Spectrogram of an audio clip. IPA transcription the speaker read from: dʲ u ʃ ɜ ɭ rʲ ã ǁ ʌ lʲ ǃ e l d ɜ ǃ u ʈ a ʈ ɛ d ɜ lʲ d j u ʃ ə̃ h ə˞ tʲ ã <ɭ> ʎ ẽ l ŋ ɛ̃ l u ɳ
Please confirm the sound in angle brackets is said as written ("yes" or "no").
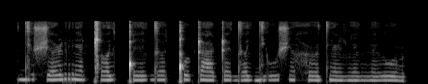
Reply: yes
